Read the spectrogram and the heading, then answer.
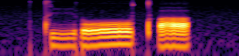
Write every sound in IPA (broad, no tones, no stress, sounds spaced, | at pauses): t i ɾ oː tʼ a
